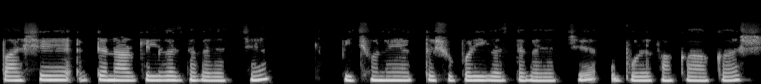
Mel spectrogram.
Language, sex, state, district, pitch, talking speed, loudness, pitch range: Bengali, female, West Bengal, North 24 Parganas, 190 Hz, 135 wpm, -16 LUFS, 185-200 Hz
